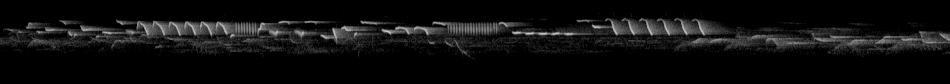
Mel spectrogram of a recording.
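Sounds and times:
Eurasian wren singing: 0.2s - 9.4s.

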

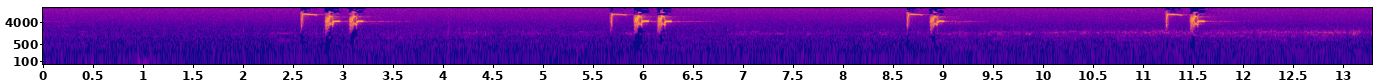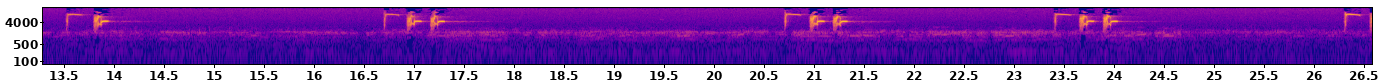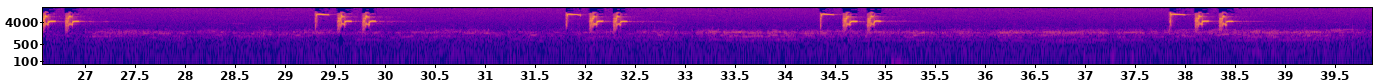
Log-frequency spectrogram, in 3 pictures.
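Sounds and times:
great tit calling with high sharp notes: 2.6s - 3.6s, 5.7s - 6.6s, 8.6s - 9.5s, 11.2s - 12.0s, 13.5s - 14.4s, 16.7s - 17.8s, 20.7s - 21.8s, 23.2s - 24.6s, 26.3s - 27.4s, 28.5s - 30.4s, 31.8s - 35.4s, 37.8s - 39.4s.

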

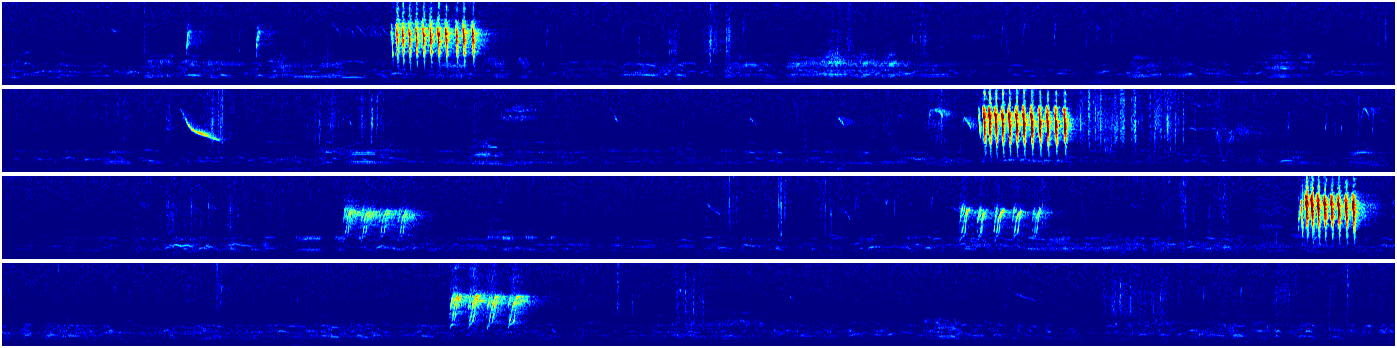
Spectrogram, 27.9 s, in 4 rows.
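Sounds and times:
faint birdsong: 0.0s - 27.8s
Eurasian wren rattling: 2.0s - 2.4s, 11.9s - 12.3s, 20.4s - 20.7s
hiss: 2.0s - 2.5s.

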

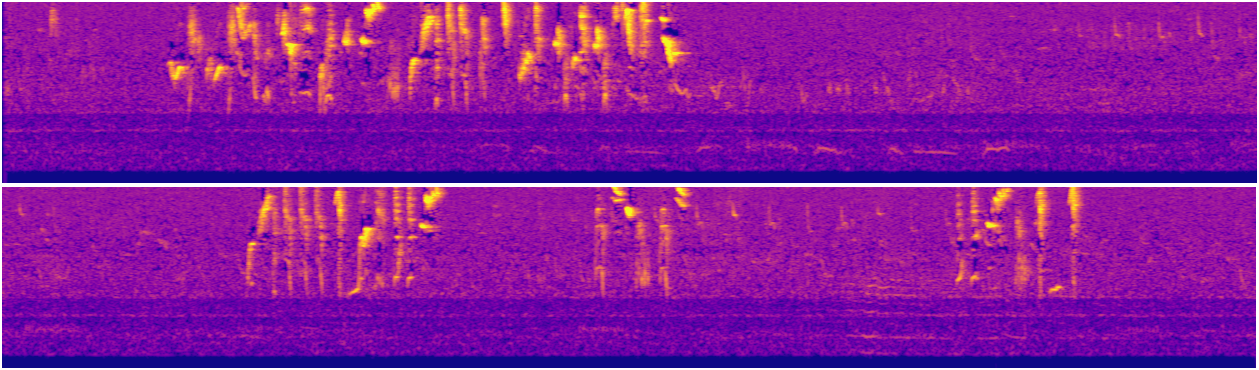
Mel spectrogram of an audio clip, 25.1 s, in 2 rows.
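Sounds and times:
Eurasian blackcap singing: 1.7s - 6.9s, 15.0s - 17.0s, 22.1s - 23.4s.

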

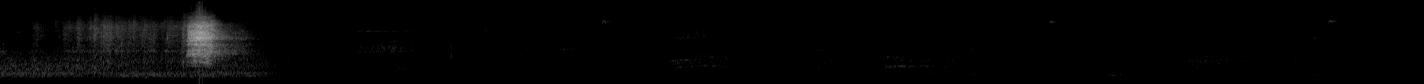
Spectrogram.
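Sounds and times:
small birds chipping: 0.0s - 2.6s
Eurasian blue tit scolding calls: 1.6s - 2.5s.

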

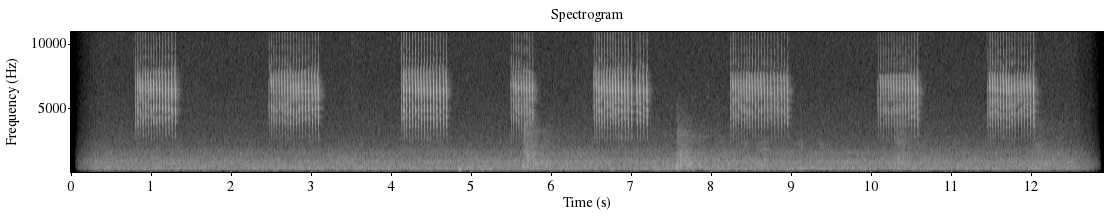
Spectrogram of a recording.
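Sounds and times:
steady background hiss: 0.1s - 12.8s
Eurasian wren rattling calls: 0.8s - 1.4s, 2.4s - 3.2s, 4.1s - 4.8s, 5.5s - 5.9s, 6.5s - 7.3s, 8.2s - 9.1s, 10.1s - 10.7s, 11.4s - 12.1s.

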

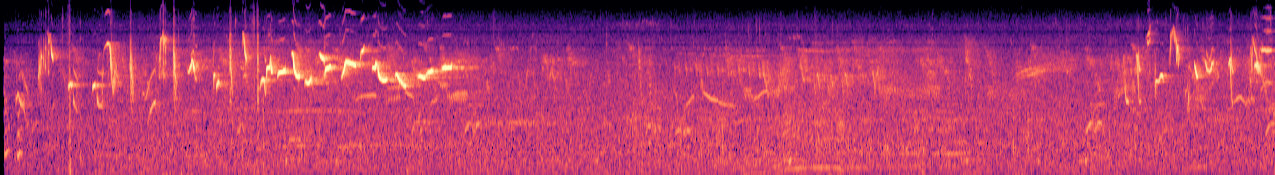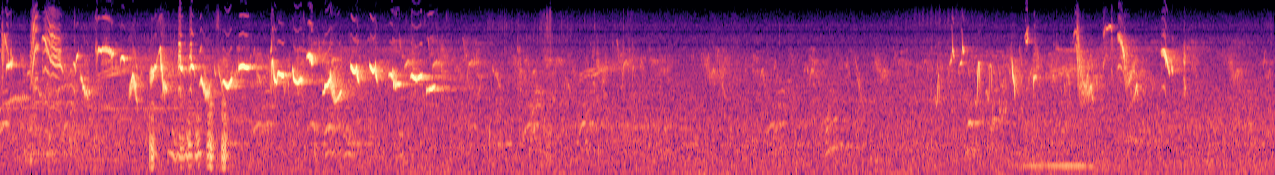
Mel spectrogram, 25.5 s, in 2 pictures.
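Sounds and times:
Eurasian blackcap warbling song: 0.3s - 4.8s, 11.2s - 17.6s.

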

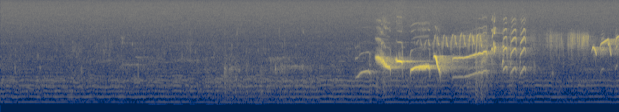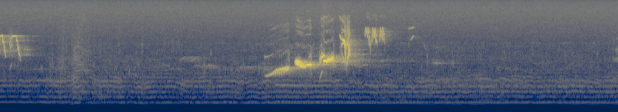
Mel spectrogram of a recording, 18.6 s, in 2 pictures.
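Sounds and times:
common blackbird warbling fluty song: 5.4s - 9.8s, 12.1s - 16.0s.

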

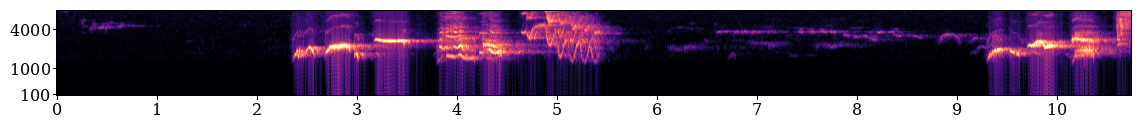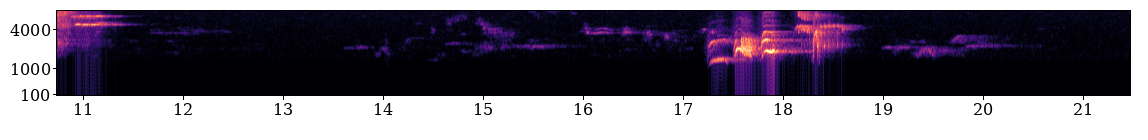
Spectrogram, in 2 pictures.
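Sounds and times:
Eurasian blackbird singing: 2.4s - 12.5s, 13.7s - 20.2s.

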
